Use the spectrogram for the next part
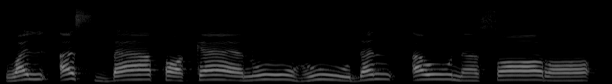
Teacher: والاسباط میں جو طا ہے نا تو اسے موٹا کر کے پر کر کے پڑھنا ہے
